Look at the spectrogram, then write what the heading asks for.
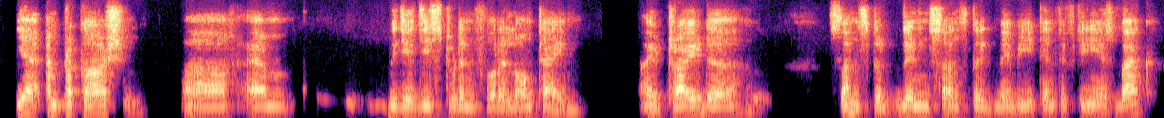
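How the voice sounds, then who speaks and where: A man with a Keralan accent talks at a very slow pace, leaving long, frequent pauses. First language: Malayalam. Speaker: student. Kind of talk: class introduction. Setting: video call. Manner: halting.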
